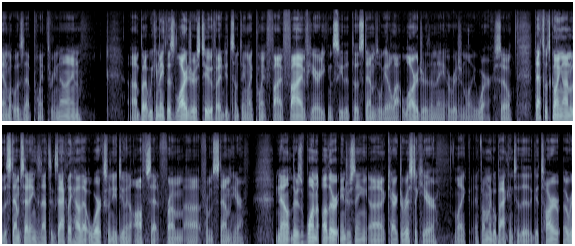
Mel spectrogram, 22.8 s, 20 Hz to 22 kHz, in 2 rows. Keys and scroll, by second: 1.6-2.6 typing, 5.4 typing.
